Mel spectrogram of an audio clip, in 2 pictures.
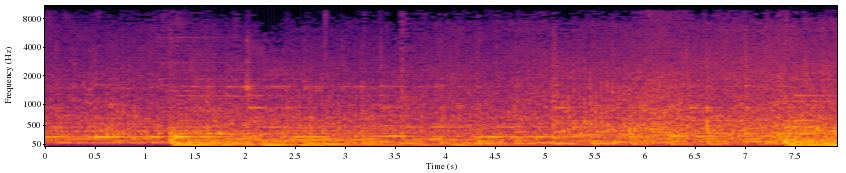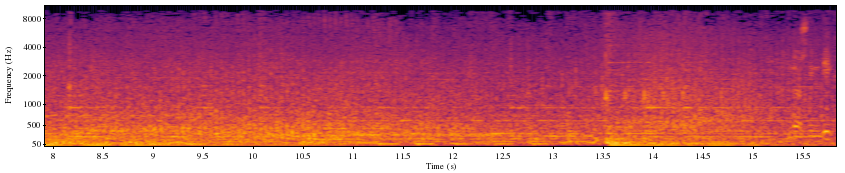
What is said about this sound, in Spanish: El helicóptero despega y empieza a alejarse dejando atrás el lugar del accidente y la Plaza Mayor de Salamanca.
